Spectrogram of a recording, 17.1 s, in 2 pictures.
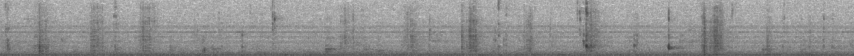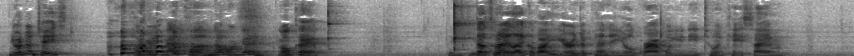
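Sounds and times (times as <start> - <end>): faint chewing: 0.0 - 8.5, 12.3 - 13.0.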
